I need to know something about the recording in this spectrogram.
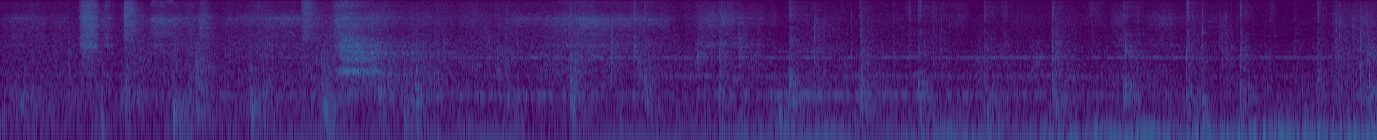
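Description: Footsteps creak slowly across a wooden floor.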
